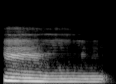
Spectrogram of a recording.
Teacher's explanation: In British English, when the letter or when the sound R occurs before M, before M, they skip it.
